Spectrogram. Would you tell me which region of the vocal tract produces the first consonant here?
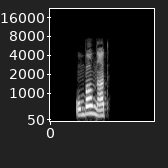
lips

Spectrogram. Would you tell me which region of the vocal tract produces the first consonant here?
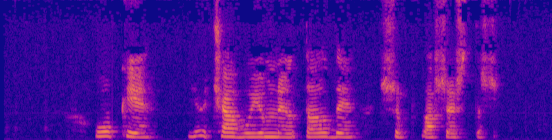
velum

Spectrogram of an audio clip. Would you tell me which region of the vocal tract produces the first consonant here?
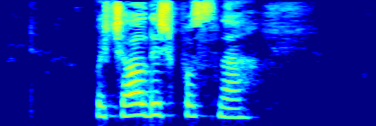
lips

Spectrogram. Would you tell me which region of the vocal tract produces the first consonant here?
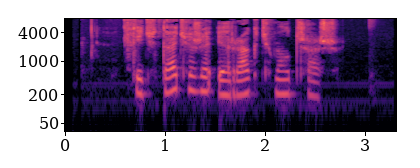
velum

